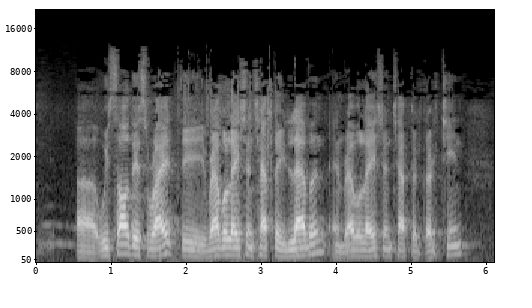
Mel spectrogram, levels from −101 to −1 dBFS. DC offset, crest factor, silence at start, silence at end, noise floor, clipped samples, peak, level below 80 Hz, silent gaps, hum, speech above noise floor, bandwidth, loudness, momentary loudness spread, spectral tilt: under 0.1%; 20 dB; 0.55 s; 0.4 s; -51 dBFS; under 0.1%; -4 dBFS; -60 dBFS; none; none; 28 dB; 12 kHz; -23 LUFS; 11 LU; -4.5 dB/octave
